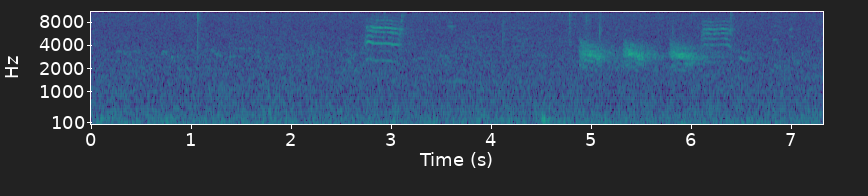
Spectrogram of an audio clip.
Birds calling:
Gray-backed Camaroptera (Camaroptera brevicaudata), Slate-colored Boubou (Laniarius funebris)

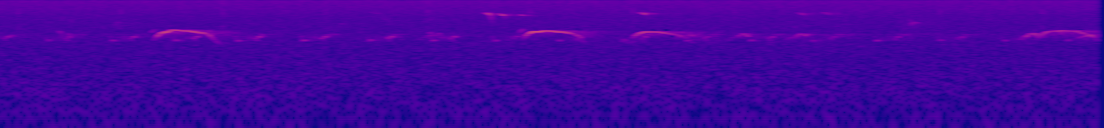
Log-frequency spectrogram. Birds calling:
Yellow-breasted Apalis (Apalis flavida), Red-backed Scrub-Robin (Cercotrichas leucophrys)

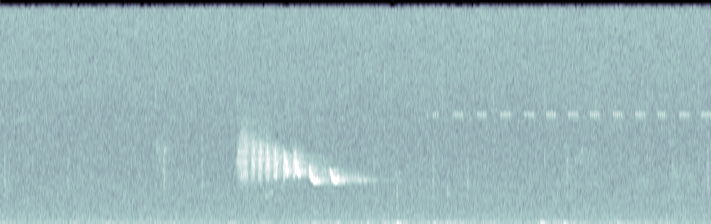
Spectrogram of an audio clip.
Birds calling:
Red-backed Scrub-Robin (Cercotrichas leucophrys)

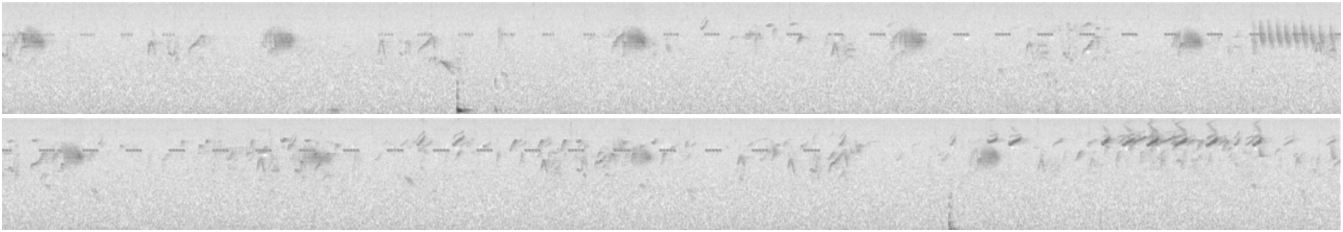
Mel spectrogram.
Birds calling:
Red-cheeked Cordonbleu (Uraeginthus bengalus), Mariqua Sunbird (Cinnyris mariquensis)

